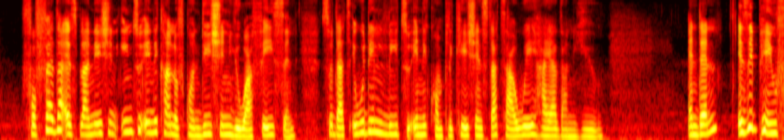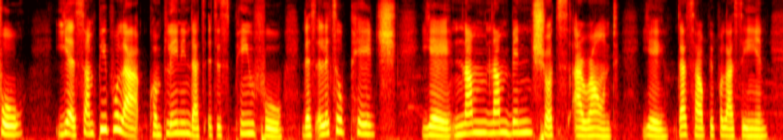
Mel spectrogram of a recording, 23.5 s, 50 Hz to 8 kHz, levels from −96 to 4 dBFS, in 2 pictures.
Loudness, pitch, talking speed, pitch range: -19 LUFS, 175 Hz, 145 wpm, 155-210 Hz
